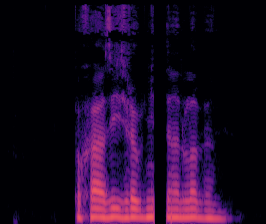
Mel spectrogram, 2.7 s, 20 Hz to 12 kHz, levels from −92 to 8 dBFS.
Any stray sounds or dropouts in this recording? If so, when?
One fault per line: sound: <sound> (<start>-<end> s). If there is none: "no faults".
sound: dropout (1.5-1.7 s)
